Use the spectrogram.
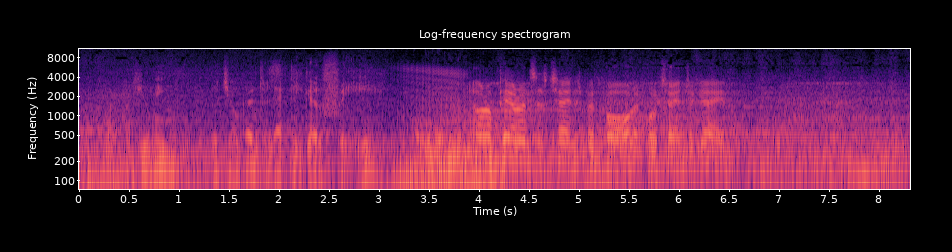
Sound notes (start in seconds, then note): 3.0 cloister bell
